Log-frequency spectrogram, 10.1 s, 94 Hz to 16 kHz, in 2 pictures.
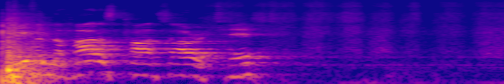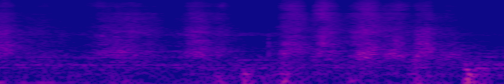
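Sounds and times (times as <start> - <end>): cloth scrubbing upholstery: 2.1 - 10.0.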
